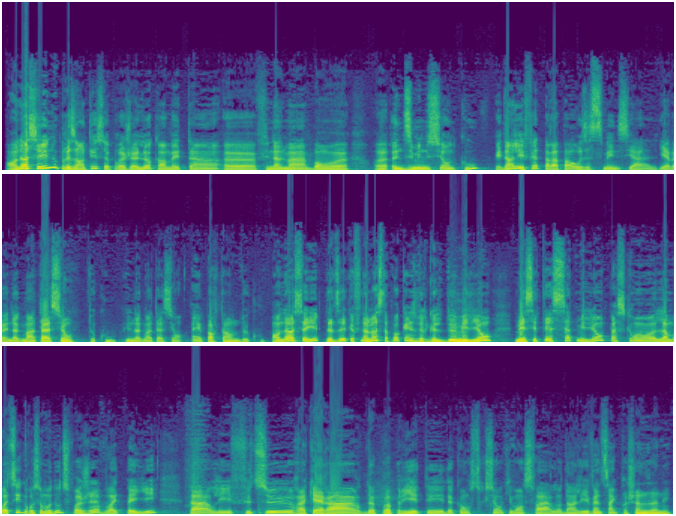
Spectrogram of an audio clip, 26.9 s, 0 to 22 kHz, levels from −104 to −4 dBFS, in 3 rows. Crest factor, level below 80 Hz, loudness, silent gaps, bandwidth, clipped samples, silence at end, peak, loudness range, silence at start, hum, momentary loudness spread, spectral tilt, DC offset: 14 dB; -46 dBFS; -15 LUFS; none; 14 kHz; 0.2%; 0.05 s; 0 dBFS; 5 LU; 0.05 s; none; 10 LU; -6 dB/octave; under 0.1%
